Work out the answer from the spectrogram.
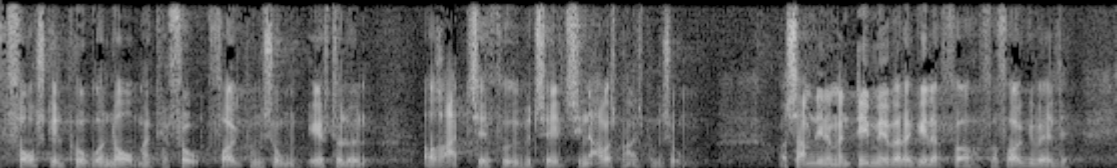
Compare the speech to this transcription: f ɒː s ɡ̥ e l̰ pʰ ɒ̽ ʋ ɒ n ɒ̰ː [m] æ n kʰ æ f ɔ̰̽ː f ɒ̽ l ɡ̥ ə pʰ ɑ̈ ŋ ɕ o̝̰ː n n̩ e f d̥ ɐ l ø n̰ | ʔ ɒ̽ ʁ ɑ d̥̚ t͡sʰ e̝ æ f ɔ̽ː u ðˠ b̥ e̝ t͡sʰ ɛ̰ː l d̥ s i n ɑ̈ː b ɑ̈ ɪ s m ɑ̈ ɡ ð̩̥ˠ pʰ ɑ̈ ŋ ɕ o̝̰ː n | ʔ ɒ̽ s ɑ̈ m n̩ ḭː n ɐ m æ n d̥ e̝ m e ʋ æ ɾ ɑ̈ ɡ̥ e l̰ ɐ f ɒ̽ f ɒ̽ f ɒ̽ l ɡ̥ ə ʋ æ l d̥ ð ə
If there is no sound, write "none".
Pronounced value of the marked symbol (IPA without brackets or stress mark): m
